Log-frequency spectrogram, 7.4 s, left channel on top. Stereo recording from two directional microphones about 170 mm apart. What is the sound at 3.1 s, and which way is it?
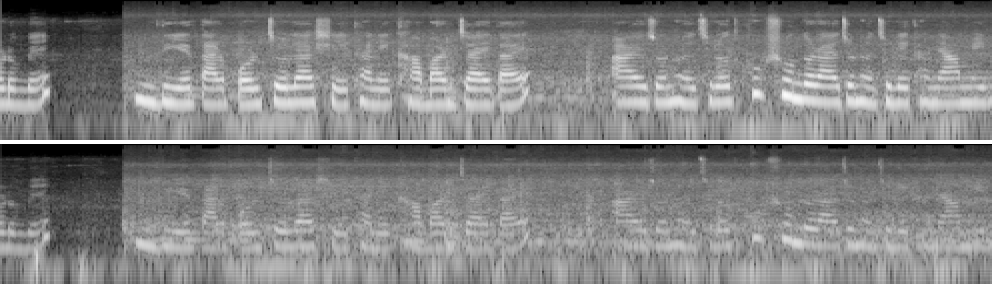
Speech, 35° left (ahead or behind).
